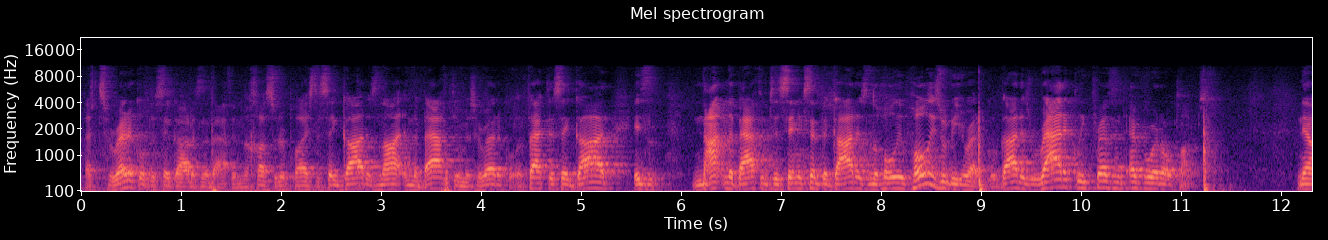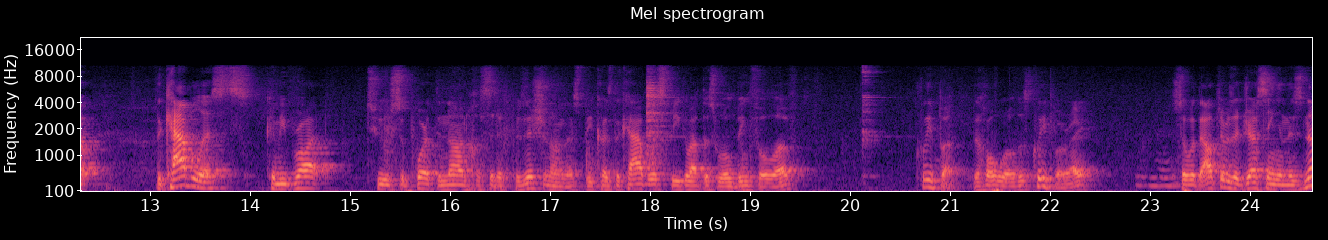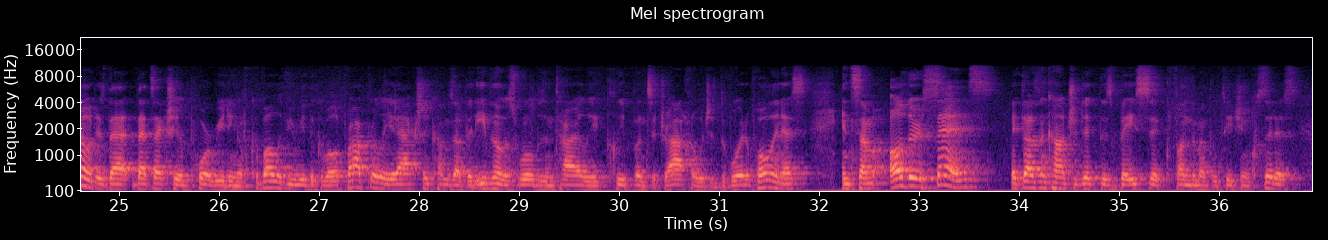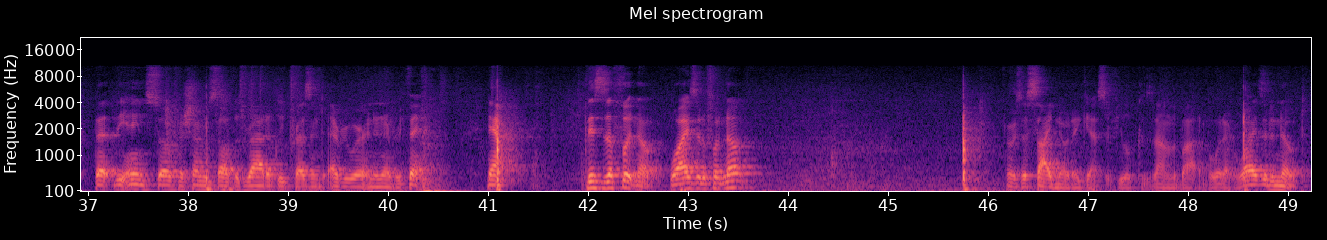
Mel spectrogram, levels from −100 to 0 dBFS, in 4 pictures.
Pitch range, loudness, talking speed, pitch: 110-145 Hz, -30 LUFS, 225 wpm, 125 Hz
